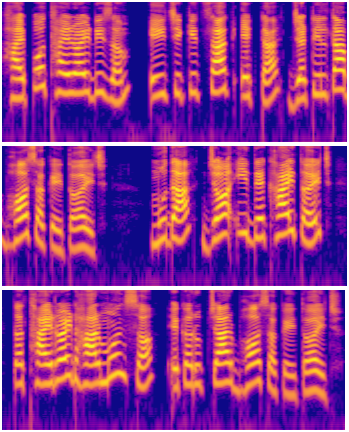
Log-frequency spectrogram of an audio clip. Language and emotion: Maithili, neutral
